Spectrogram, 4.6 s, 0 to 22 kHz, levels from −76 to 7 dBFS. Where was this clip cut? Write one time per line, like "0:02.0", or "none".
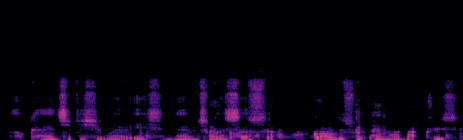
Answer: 0:02.6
